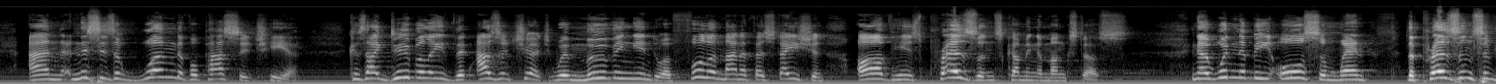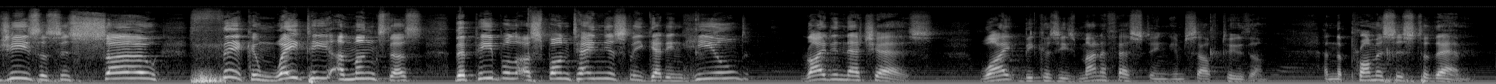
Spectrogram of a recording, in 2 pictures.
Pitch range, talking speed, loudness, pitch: 160-270 Hz, 135 wpm, -20 LUFS, 215 Hz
